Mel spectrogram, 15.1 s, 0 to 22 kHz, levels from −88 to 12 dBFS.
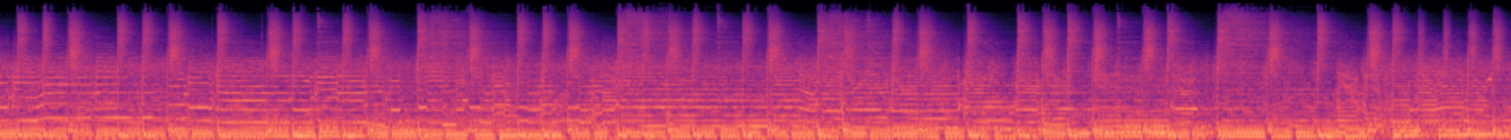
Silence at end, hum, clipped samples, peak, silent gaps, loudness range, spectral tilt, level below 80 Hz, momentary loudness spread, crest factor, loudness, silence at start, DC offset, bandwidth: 0 s; none; under 0.1%; 0 dBFS; none; 1 LU; -5 dB/octave; -18 dBFS; 2 LU; 10 dB; -12 LUFS; 0 s; under 0.1%; 19 kHz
